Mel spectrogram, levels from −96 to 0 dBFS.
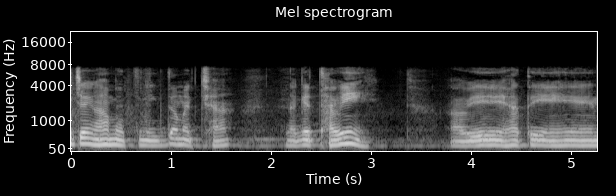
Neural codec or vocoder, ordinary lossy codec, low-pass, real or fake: codec, 16 kHz, 8 kbps, FreqCodec, larger model; none; none; fake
